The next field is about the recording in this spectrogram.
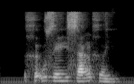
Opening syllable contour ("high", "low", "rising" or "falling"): rising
